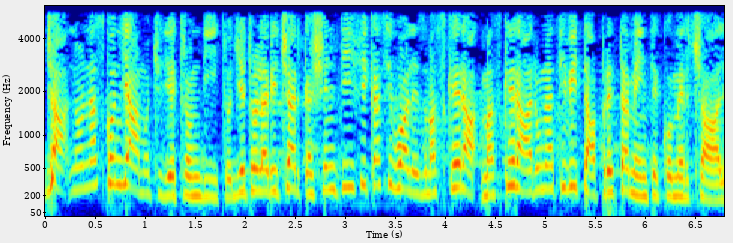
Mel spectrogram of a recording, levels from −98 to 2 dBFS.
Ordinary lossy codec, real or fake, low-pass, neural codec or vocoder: none; real; 5.4 kHz; none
